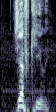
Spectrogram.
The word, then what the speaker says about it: Keighley: Jeff Keighley.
